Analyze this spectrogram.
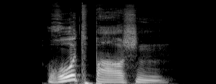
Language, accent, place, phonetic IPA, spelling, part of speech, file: German, Germany, Berlin, [ˈʁoːtˌbaʁʃn̩], Rotbarschen, noun, De-Rotbarschen.ogg
- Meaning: dative plural of Rotbarsch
